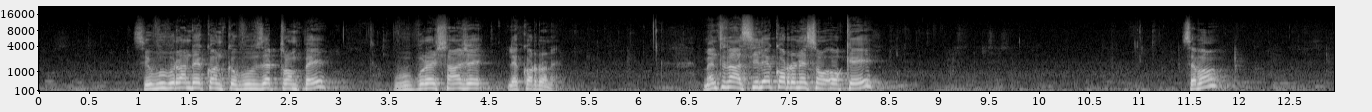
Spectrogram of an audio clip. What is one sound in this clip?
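A man lectures through a microphone, speaking with animation in short bursts.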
